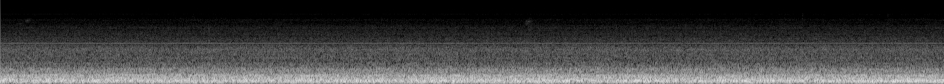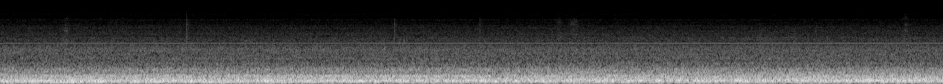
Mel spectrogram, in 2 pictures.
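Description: Steady cabin noise of a Boeing 787-9 on its landing descent, heard from a seat over the wing: Rolls-Royce Trent 1000 engine and airflow noise, even and unchanging, with a faint steady high tone above it.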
